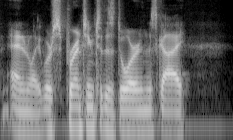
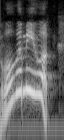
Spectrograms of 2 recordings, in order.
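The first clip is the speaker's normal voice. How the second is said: very high, teasing imitation; flirty helper. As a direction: coo it in a hammed-up high voice. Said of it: "Definitely flirted a little bit".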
